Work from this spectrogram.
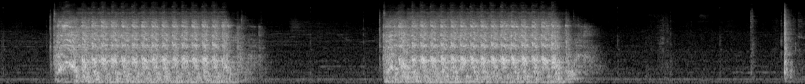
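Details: Motorcycle cranked by a LokiThor J400 jump starter, showing 10 V, with no fuel tank fitted: two bursts of brisk, even cranking, about two seconds each, at a steady fast rate; starter turns the engine over strongly.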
